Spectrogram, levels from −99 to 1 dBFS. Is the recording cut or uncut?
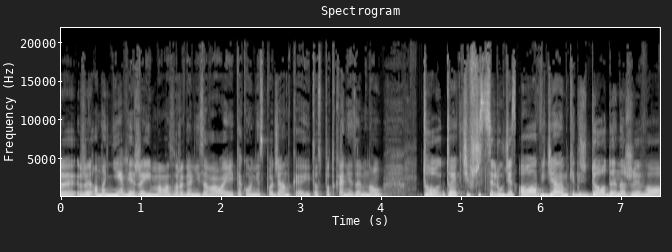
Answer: cut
